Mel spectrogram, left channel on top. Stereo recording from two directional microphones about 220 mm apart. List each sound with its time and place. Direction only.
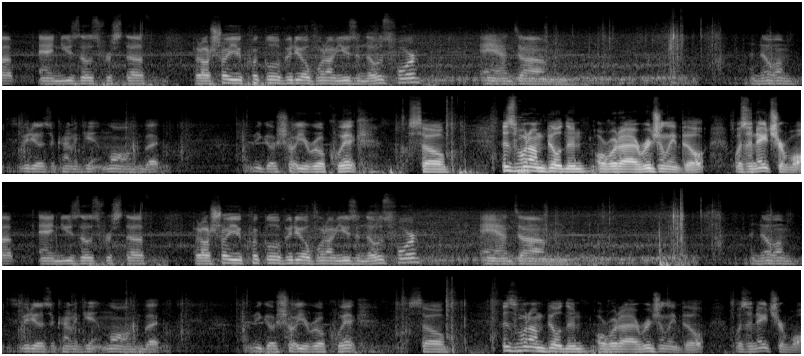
0.0 s speech: centre (ahead or behind)
4.8 s speech: 15° right (ahead or behind)
7.6 s speech: centre (ahead or behind)
10.9 s speech: 40° left (ahead or behind)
